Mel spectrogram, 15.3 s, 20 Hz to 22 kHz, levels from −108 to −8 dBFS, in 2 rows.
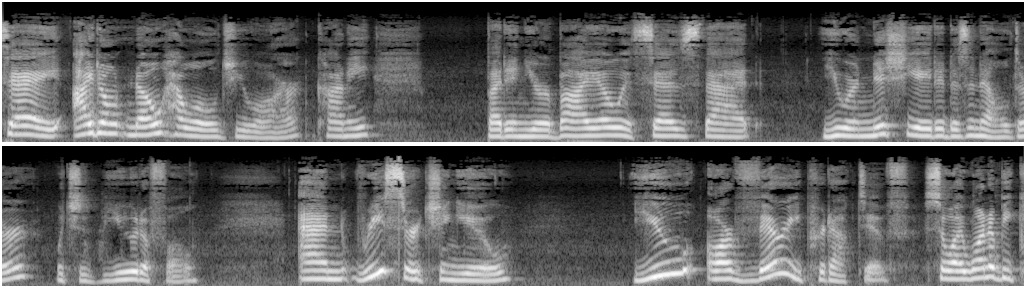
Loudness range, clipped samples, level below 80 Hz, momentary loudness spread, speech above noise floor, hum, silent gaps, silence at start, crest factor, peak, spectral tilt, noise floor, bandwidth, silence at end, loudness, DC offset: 5 LU; under 0.1%; -58 dBFS; 13 LU; 42 dB; none; none; 0 s; 18 dB; -2 dBFS; -4 dB/octave; -61 dBFS; 16 kHz; 0 s; -20 LUFS; under 0.1%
